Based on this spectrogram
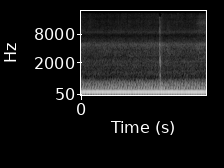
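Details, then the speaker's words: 2002 Saturn SL four-cylinder idling smoothly after repair, firing on all four with a deep steady hum; before the fix it sounded like a bad diesel running on two cylinders. "i could already tell you that it's firing on all four that's it guys this is nice and smooth the engine is definitely firing on all four"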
